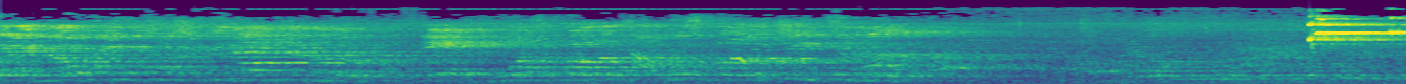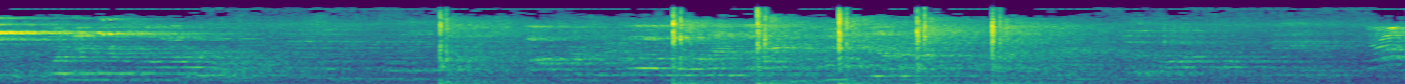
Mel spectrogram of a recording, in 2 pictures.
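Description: Girls talk and call out in a large echoing gym.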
